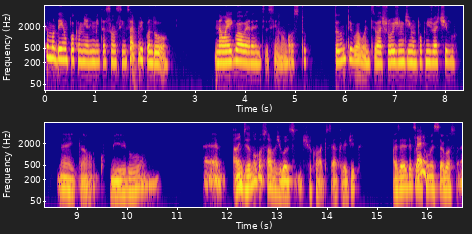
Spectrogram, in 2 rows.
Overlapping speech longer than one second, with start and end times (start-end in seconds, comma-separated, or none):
none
